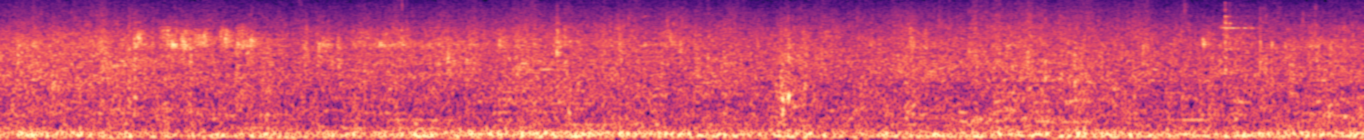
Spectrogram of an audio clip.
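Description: Fish cakes deep-frying in pans of hot oil: a steady sizzle with scattered small crackles.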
